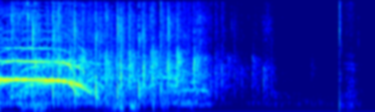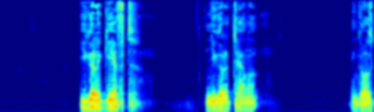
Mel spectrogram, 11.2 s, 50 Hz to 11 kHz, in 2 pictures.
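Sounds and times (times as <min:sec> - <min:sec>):
people cheering: 0:00.0 - 0:04.1
church audience applause: 0:00.0 - 0:04.2
speech: 0:06.8 - 0:07.8, 0:08.7 - 0:09.6, 0:10.9 - 0:11.2.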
